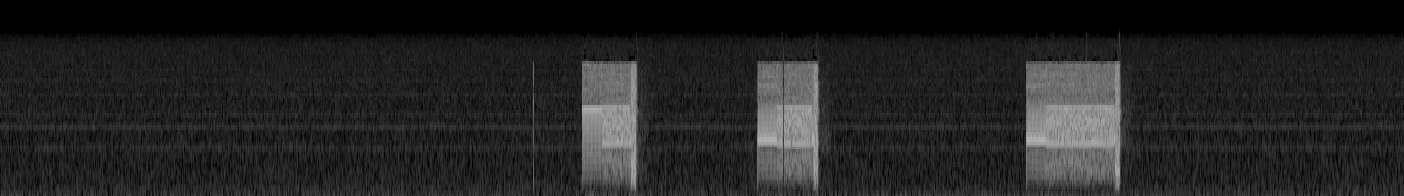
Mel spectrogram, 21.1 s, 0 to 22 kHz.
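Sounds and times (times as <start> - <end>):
data packet buzzes: 8.8 - 9.6, 11.4 - 12.4, 15.4 - 16.9.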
